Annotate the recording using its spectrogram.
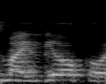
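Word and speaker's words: Malloco: So it's Mayoko. It's spelled like the two L's sound like a Y.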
